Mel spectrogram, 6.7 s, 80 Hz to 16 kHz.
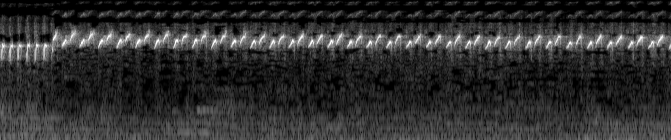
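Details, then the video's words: White-eye of the G12/G16 contest class, recorded as master song for training, singing a continuous fast high twittering trill of evenly repeated chirping notes, about two and a half per second. "Masteran Pleci Kusus G12 & G16 materi menonjol"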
